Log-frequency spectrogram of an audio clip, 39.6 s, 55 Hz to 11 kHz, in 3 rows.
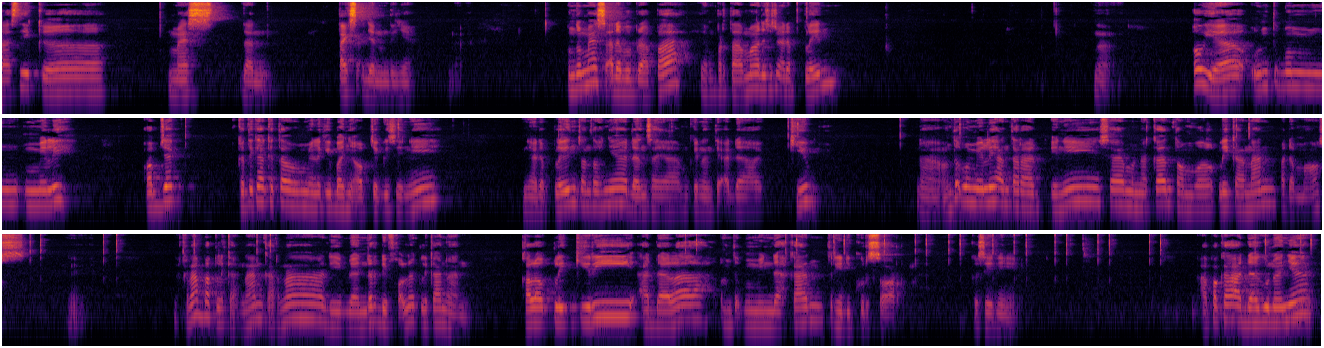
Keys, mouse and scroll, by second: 15.2 click, 18.9 shift+a, 19.9 shift+a, 22.4 click, 25.8-33.5 right drag, 33.5-39.5 drag.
